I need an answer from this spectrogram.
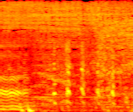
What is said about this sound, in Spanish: Papá, mira una serpiente debajo de tu premio de orujero mayor.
